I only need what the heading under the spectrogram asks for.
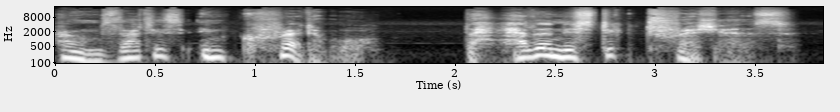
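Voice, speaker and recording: Astonished, husky Watson. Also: male voice, on the high side, very animated, a little slow, a bit bright, dry recording, faint music behind, full character voice. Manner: surprised, earnest. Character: astonished, earnest gentleman, detective's loyal companion. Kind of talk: video game voice acting.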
